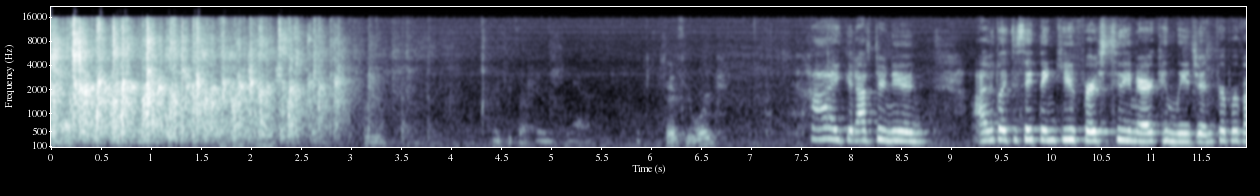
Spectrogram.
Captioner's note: applause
